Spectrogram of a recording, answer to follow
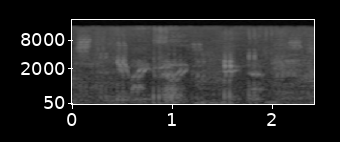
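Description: Faint, hushed whispering voices.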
